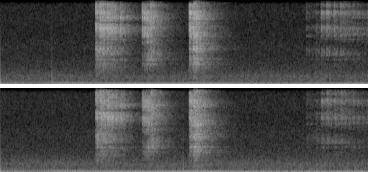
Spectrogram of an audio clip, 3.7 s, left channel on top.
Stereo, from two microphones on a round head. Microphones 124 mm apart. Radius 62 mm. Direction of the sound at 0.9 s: 20° left (ahead or behind).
